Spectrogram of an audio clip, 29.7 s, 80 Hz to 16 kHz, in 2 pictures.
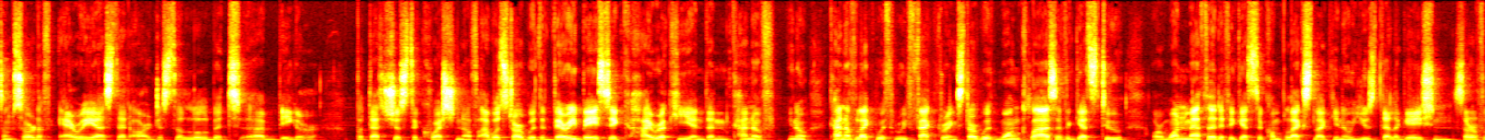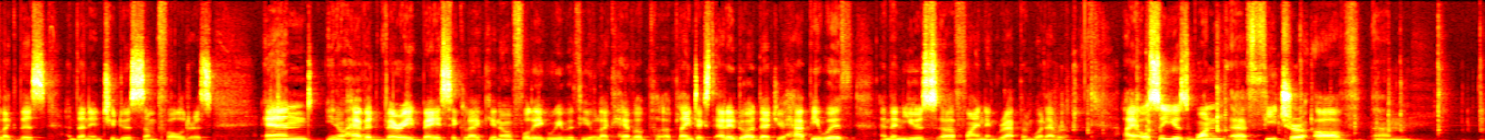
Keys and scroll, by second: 25.2 ctrl+c, 25.3 ctrl+l, 26.0 v, 26.1 space, 26.8 Return, 27.6 super+-.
